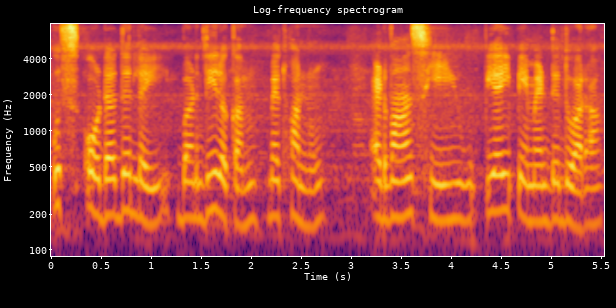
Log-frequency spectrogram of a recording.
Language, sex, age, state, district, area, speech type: Punjabi, female, 18-30, Punjab, Rupnagar, urban, spontaneous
